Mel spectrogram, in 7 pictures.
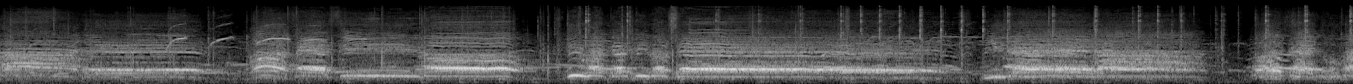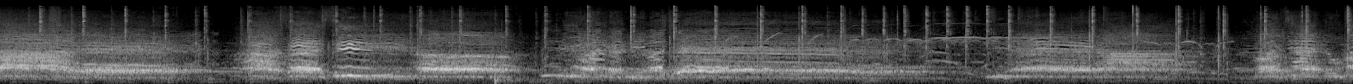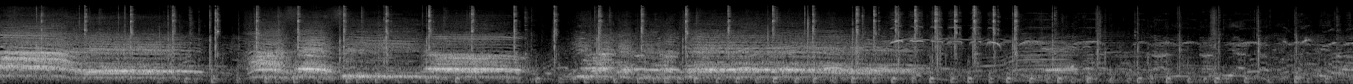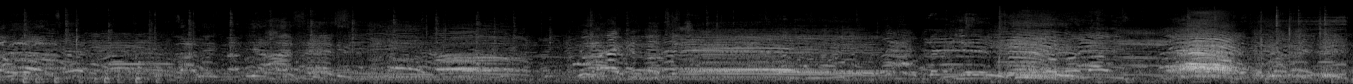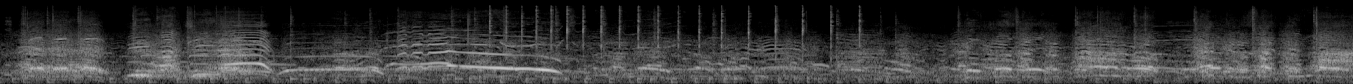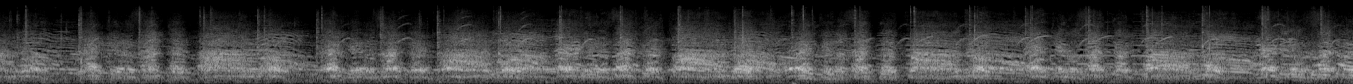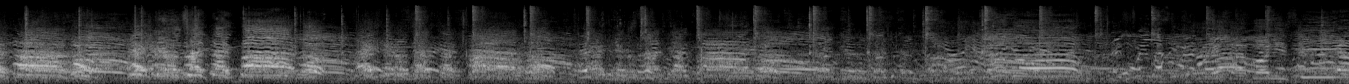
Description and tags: Protests in Chile 2019 Protesters singing "Piñera asesino igual que Pinochet" in Plaza de la dignidad. December 13, 2019.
